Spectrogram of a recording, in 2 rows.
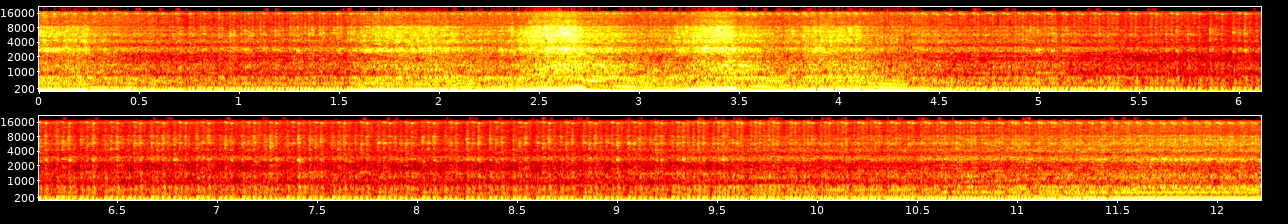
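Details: Renault 19 on its first move after engine repair: engine rises and falls cleanly through several quick revs, then settles into a steady even pull with no knocks or rattles; normal running.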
